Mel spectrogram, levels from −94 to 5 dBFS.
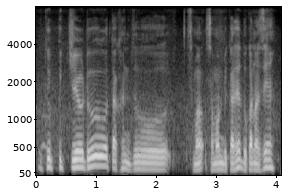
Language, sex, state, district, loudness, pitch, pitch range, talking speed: Nagamese, male, Nagaland, Kohima, -16 LUFS, 125 Hz, 110-140 Hz, 160 wpm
